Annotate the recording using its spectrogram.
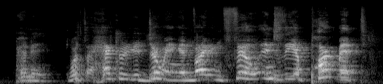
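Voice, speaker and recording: This is a cartoonish character voice with a Texan-free, fairly high pitch. It moves at a fairly quick pace. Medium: puppet show. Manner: exasperated, sarcastic.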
